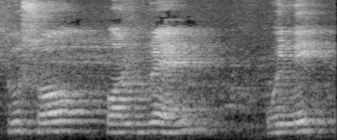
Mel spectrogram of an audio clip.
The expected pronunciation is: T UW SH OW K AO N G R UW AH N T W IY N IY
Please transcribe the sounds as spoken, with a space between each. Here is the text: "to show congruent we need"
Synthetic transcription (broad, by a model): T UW S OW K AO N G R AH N W IY N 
